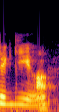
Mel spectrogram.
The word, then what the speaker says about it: ague: So that would be plaque and ague. Plaque and argue. Mhm. Plaque and argue. Argue. This part is different. Yeah, very different. It rhymes with the word you, right? But the letters are totally different.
